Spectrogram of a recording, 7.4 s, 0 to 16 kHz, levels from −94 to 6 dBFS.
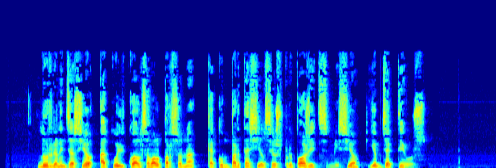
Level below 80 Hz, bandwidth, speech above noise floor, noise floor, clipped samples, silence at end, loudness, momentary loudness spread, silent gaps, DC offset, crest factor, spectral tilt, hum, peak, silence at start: -56 dBFS; 11.5 kHz; 52 dB; -73 dBFS; under 0.1%; 1.1 s; -21 LUFS; 9 LU; none; under 0.1%; 20 dB; -5 dB/octave; none; -2 dBFS; 0.55 s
